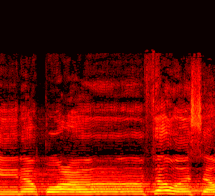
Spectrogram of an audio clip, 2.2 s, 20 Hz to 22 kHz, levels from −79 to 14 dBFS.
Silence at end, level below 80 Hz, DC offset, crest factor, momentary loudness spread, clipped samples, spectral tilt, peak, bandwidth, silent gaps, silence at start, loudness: 0 s; -60 dBFS; under 0.1%; 12 dB; 5 LU; under 0.1%; -0.5 dB/octave; -2 dBFS; 16.5 kHz; none; 0 s; -15 LUFS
